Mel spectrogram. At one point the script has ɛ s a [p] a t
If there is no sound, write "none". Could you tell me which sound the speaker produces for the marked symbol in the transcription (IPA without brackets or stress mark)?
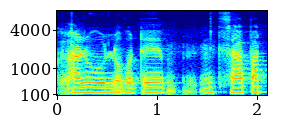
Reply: p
